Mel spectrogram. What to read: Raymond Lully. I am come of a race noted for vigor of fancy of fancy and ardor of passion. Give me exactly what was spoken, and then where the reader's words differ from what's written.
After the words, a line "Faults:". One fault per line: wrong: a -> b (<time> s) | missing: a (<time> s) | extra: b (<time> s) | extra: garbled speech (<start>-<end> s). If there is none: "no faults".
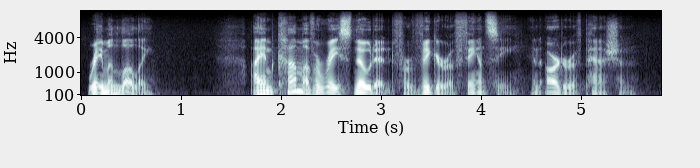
Raymond Lully. I am come of a race noted for vigor of fancy and ardor of passion.
Faults:
missing: of fancy (4.4 s)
